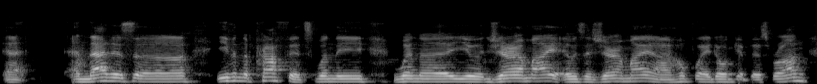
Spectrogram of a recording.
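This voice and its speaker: A man's voice: medium pitch, steady tone, moderate pace, darkish tone. Reflective man on dull lo-fi audio. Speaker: rabbi. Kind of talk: conversational discussion.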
